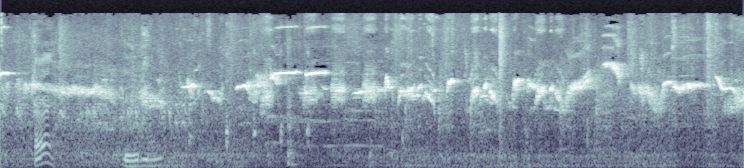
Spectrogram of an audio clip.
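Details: Large caged Chinese hwamei going through its moult sings a varied, high warbling song of looping whistles and quick downslurs; a few low thumps and a brief low rising sound near the start.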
